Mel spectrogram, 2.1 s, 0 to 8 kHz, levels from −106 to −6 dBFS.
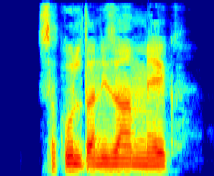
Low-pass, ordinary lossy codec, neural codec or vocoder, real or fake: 7.2 kHz; AAC, 32 kbps; none; real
